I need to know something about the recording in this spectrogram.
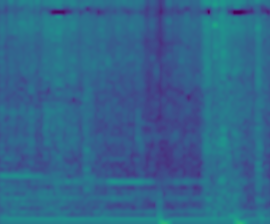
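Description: Clear plastic wrapping crinkling as it is handled and pulled at to open a wooden massage roller, over steady background music.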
